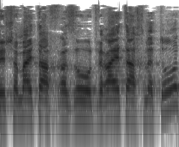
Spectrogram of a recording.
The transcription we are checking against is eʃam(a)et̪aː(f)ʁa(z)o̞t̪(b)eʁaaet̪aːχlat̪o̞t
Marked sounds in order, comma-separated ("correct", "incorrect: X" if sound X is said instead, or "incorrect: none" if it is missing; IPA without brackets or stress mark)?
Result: correct, incorrect: χ, correct, incorrect: v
